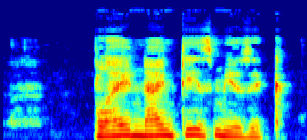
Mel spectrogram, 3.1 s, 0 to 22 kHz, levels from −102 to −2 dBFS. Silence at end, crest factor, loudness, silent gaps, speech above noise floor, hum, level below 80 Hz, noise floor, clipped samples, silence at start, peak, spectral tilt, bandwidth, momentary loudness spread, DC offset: 0.25 s; 14 dB; -16 LUFS; none; 63 dB; none; -50 dBFS; -78 dBFS; under 0.1%; 0.95 s; -2 dBFS; -6.5 dB/octave; 7.6 kHz; 9 LU; under 0.1%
